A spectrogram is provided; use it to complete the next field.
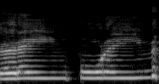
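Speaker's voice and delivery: loud Australian accent with the t sound dropped. Counting aloud after a comment about the accent: Aussie way with no T. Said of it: "That's the real Aussie way".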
